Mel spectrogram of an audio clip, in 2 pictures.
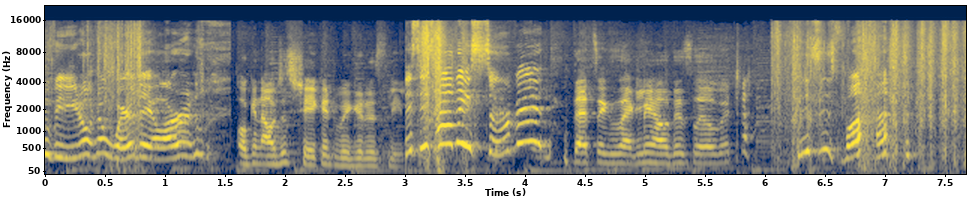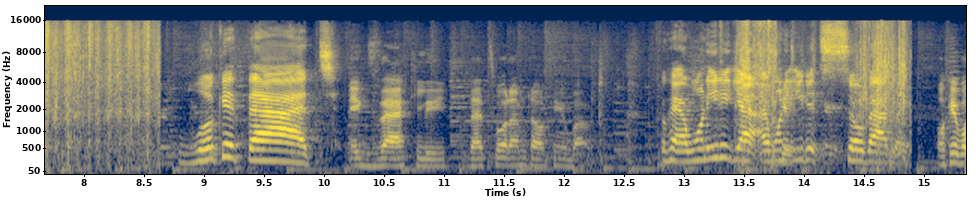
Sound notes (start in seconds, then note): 6.2 laughs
